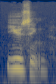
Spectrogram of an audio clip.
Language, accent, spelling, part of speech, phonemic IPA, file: English, US, using, verb / noun, /ˈju.zɪŋ/, En-us-using.ogg
- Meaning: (verb) present participle and gerund of use; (noun) use; utilization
